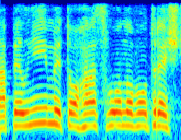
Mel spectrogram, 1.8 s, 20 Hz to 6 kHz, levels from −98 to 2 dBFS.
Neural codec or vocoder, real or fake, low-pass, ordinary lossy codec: codec, 16 kHz in and 24 kHz out, 1 kbps, XY-Tokenizer; fake; 5.4 kHz; none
